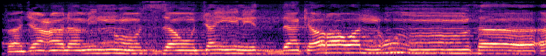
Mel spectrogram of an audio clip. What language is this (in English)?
Arabic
